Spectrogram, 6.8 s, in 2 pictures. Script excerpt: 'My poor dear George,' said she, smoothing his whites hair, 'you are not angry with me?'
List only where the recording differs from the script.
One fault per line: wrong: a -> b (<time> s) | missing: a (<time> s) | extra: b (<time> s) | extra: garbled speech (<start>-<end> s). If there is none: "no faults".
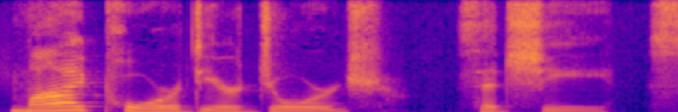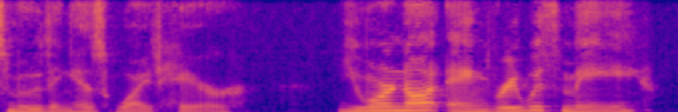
wrong: whites -> white (4.0 s)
